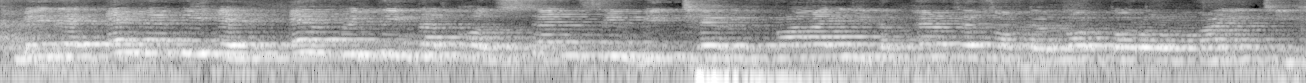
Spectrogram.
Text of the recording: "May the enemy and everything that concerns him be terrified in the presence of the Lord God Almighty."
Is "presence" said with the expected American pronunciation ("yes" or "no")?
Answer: no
